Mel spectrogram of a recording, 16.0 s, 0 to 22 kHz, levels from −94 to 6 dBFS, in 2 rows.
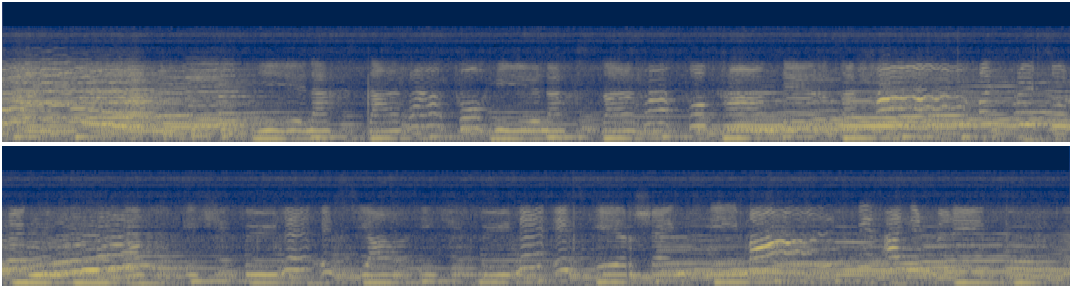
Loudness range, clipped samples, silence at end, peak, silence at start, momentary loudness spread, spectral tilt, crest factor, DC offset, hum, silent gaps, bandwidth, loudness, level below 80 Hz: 7 LU; under 0.1%; 0 s; -10 dBFS; 0 s; 11 LU; -6.5 dB/octave; 16 dB; under 0.1%; none; none; 11.5 kHz; -28 LUFS; -40 dBFS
